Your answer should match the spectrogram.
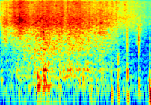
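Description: Polystyrene packing peanuts rustling and shifting as a shoebox is pulled up out of them, with a few faint clicks near the end.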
